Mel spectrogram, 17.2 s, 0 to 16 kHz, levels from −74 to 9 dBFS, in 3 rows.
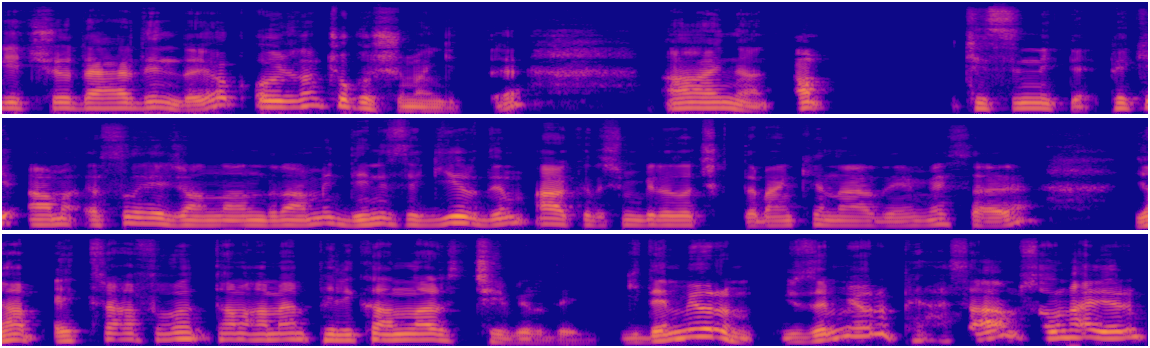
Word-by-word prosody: geçiyor 140 0 -1
derdin 135 -2 +2
de 105 - +1
yok. 210 - 0
O 165 - +5
yüzden, 190 +5 +1
çok 185 -5 +1
hoşuma 90 -10 0
gitti. 75 -2 -8 0.7
Aynen 140 -7 +1
am - - +2 0.7
kesinlikle. 130 0 -2
Peki 135 -1 -2
ama 125 +2 0
asıl 120 +7 -3
heyecanlandıran 120 -1 0
beni, 135 -7 -4
denize 130 0 0
girdim. 140 +3 +3
Arkadaşım 125 -4 +1
biraz 120 -1 0
açıkta 115 -3 -5
ben 110 +1 -2
kenardayım 110 0 -5
vs. 135 - -14 0.8
ya, - - +2
etrafımı 155 +6 -1
tamamen 155 0 0
pelikanlar 145 +1 +3
çevirdi. 85 - -3
G 90 - -14
gidemiyorum. 145 - +4
Yüzemiyorum. 180 - +1
Pe - - -11
ha - - -13
sağım, - - +3
solum, 180 +3 +1
her 205 0 +5
yerim 185 +5 +4
135 Hz, 135 wpm, -25 LUFS, 115-155 Hz, 0.8 s, O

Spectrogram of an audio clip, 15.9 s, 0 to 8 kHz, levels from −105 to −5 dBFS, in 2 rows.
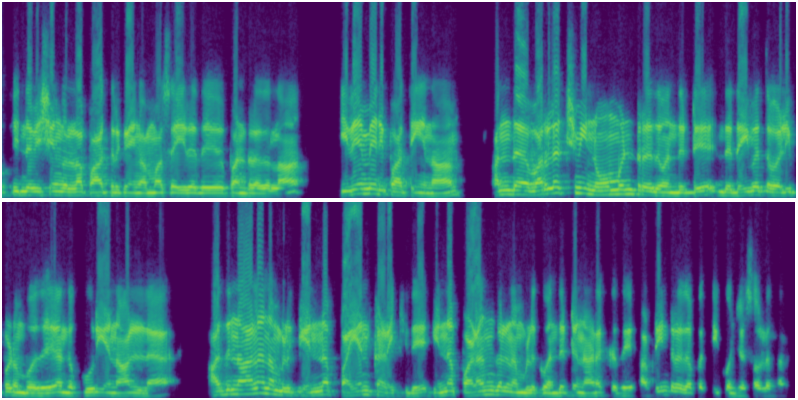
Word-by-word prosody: இந்த 145 0 +1
விஷயங்கள்லாம் 140 -1 +1
பாத்துருக்கேன். 125 -1 +1
எங்க 115 -1 0
அம்மா 115 +1 +1
செய்றது, 115 -1 +1 0.2
பண்றதுல்லாம். 105 -1 0 0.5
இதே 300 - +4
மேரி 195 -3 +3
பாத்தீங்கன்னா, 110 -5 0 0.5
அந்த 170 0 +2 0.2
வரலட்சுமி 220 +6 +2
நோம்புன்றது 170 -2 +1
வந்துட்டு, 120 0 +1 0.2
இந்த 135 -1 +1
தெய்வத்த 150 +4 +1
வழிபடும்போது 125 -4 0
அந்தக்குரிய 130 0 0
நாள்ல, 110 -2 +1 0.7
அதனால 180 +6 +1
நம்மளுக்கு 140 -5 0
என்ன 145 +4 +1 0.2
பயன் 155 +2 +1
கடைக்கிது? 110 0 -1 0.2
என்ன 140 +4 +2 0.2
பலன்கள் 155 +3 +1
நம்மளுக்கு 115 -1 -1
வந்துட்டு 115 +1 -1
நடக்குது? 125 - -2 0.2
அப்டீன்றத - - -1
பத்தி 440 - -4
கொஞ்சம் 435 -1 -5
சொல்லுங்க. - - -5
130 Hz, 125 wpm, -22 LUFS, 115-160 Hz, 0.7 s, இதே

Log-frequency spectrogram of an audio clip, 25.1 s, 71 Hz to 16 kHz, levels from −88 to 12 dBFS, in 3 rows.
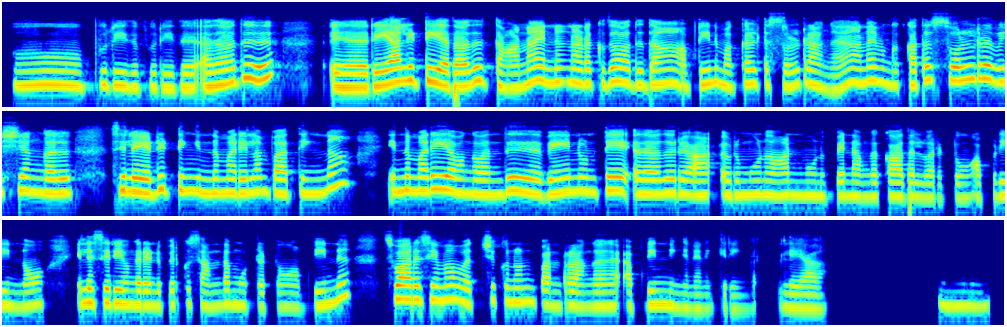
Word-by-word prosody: ஓ! - - -3 0.6
புரியுது, 225 -3 -3
புரியுது. 200 -1 -5 0.2
அதாவது 245 +8 +2 1.0
ரியாலிட்டி 265 +5 +6
அதாவது 215 +5 +4 0.2
தானா 200 +4 0
என்ன 260 -1 -1
நடக்குதோ 250 +1 +1
அதுதான் 235 +1 -1
அப்டின்னு 235 +5 -2
மக்கள்ட்ட 240 +3 -2
சொல்றாங்க. 220 -3 -2 0.2
ஆனா, 260 +2 -1
இவங்க 240 -4 -6
கதை 285 +6 +2 0.2
சொல்ற 305 +3 +5
விஷயங்கள், 250 -2 +1 0.4
சில 265 -2 +6
எடிட்டிங் 270 +1 0
இந்த 240 +1 -2
மாரிலாம் 245 +1 -1
பார்த்தீங்கன்னா, 240 +5 -1 0.5
இந்த 270 +1 +1
மாரி 270 +2 +4
அவங்க 235 -2 -3
வந்து 230 +5 0 0.3
வேணுன்ட்டே, 260 +2 +1 0.2
எதாவது 230 +1 +1
ஒரு 230 -1 -1 0.3
ஒரு 215 0 -6
3 225 0 -5
ஆண் 215 0 -5
3 210 -1 -8
பெண் 210 0 -2
அவங்க 200 0 -7
காதல் 200 -1 0
வரட்டும் 185 +1 -10
அப்டினும். 200 +1 -6 0.3
இல்ல 230 0 +3
சரி 225 -1 +4
இவங்க 210 -1 0
2 200 -1 -5
பேருக்கும் 210 +1 -8
சண்டை 200 +2 -4
மூட்டட்டும். 190 -1 -10
அப்டின்னு, 210 - -3 0.4
சுவாரஸ்யமா 270 0 +4
வச்சுக்கணும்னு 240 +2 -5
பண்றாங்க. 195 -1 -3 0.3
அப்டின்னு 210 +1 -5
நீங்க 180 -2 -11
நினைக்கிறீங்க, 170 -1 -17 0.2
இல்லையா? 175 -2 -4 1.1
ம். 195 0 -10
230 Hz, 130 wpm, -22 LUFS, 200-255 Hz, 1.1 s, ரியாலிட்டி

